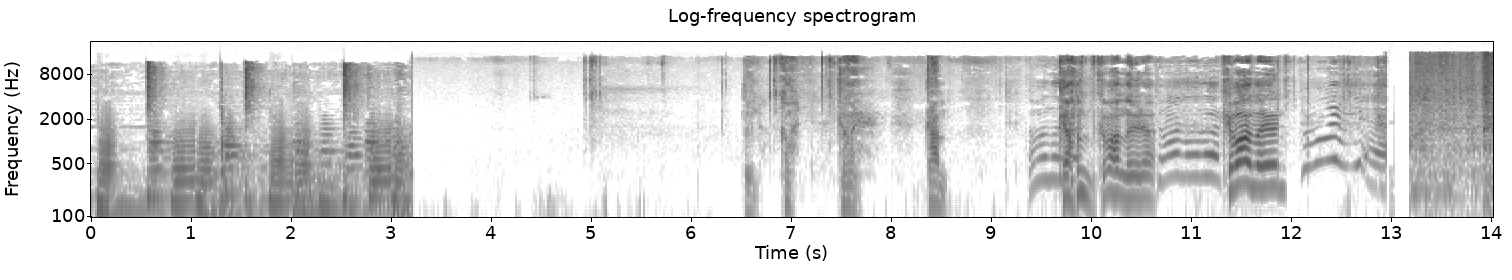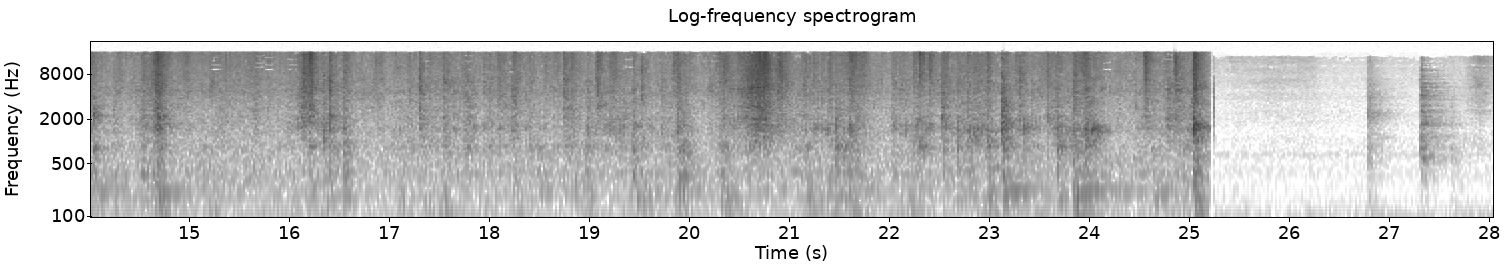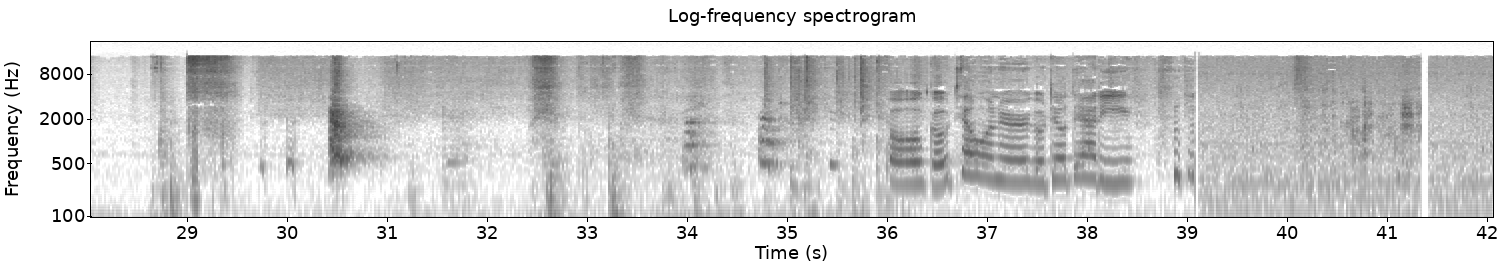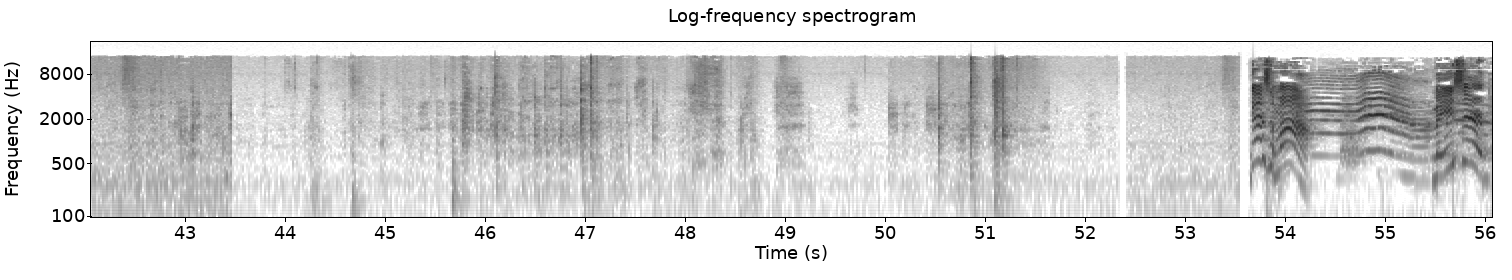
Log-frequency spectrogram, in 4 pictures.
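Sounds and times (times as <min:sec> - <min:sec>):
dog panting: 0:40.2 - 0:41.4.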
